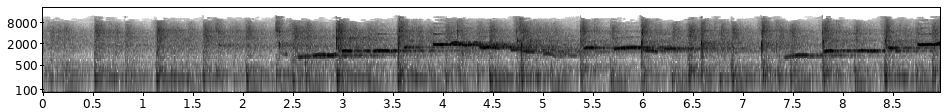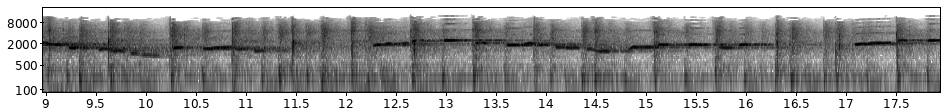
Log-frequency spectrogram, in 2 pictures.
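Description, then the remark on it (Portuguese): A clear whistled melody from a song made entirely of whistling, with stepping, repeating phrases, played over a steady rhythmic backing with tapping percussion, bright and prominent throughout. “E aí eu lembrei de uma música que era toda de assobio, né?”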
